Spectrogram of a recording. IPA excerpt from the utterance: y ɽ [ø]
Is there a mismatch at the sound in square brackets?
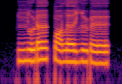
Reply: no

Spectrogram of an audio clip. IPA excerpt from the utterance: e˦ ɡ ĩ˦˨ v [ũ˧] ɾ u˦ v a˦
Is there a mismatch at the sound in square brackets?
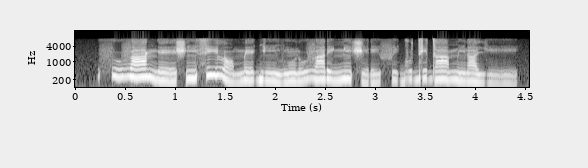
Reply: yes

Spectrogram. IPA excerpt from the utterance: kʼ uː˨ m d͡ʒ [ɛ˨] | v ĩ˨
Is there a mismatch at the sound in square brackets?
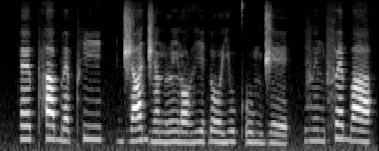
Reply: yes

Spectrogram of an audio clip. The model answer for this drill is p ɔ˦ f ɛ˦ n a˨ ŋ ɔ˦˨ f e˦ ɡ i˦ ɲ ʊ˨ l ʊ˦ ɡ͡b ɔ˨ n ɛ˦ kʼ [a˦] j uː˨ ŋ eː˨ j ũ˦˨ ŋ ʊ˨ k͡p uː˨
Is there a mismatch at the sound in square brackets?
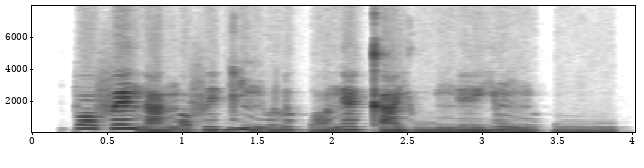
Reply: yes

